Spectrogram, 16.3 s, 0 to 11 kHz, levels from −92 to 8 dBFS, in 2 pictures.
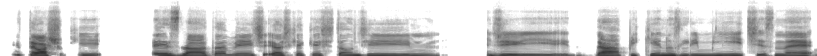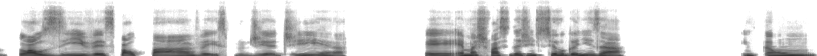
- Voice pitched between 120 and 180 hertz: No, high, 205 Hz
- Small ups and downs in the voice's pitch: No, average, 4.2 semitones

